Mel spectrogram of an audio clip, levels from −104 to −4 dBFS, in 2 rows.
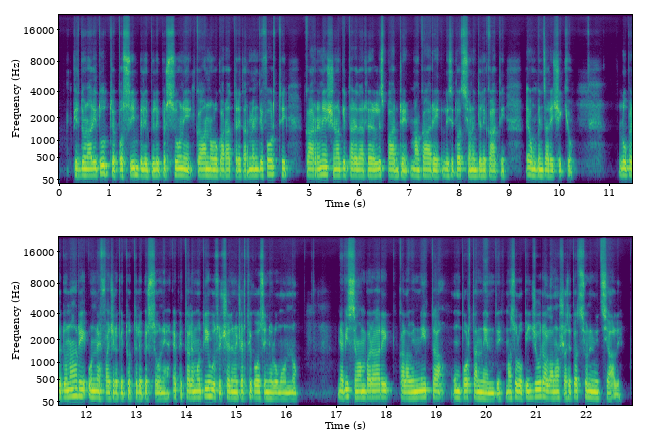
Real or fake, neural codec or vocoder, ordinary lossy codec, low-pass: fake; autoencoder, 48 kHz, 128 numbers a frame, DAC-VAE, trained on Japanese speech; none; none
